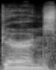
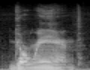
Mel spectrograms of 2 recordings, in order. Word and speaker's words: Garand: publicly his stated that his name rhymed with errand which is why I pronounce it that way the US military however decided his name should be pronounced Garand and that's how his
